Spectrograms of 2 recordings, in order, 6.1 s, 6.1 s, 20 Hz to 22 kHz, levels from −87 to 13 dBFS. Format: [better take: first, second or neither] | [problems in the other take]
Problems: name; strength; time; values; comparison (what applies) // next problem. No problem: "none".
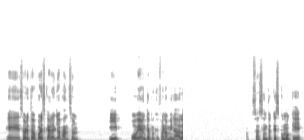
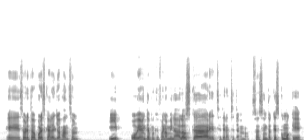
second | audio cutting out; at 3.5 s for 1.5 s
